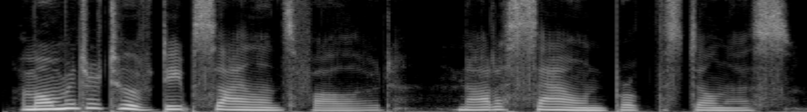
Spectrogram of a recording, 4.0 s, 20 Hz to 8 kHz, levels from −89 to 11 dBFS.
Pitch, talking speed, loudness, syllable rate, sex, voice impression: 195 Hz, 210 wpm, -17 LUFS, 5.9 syllables/s, female, very feminine, young, very thin, tensed, slightly weak, bright, slightly soft, clear, fluent, very cute, intellectual, very refreshing, sincere, calm, friendly, reassuring, unique, elegant, slightly wild, sweet, slightly lively, very kind, slightly modest, light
